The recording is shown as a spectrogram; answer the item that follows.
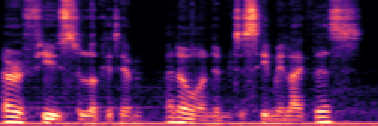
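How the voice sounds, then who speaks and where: A man's voice: fairly low pitch, rapid-fire, a little hiss or hum. A man reading a visual novel aloud as a let's player, slipping between narration and casual commentary.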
